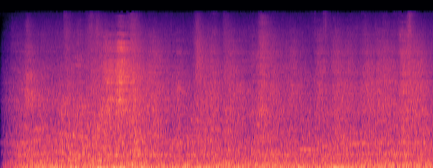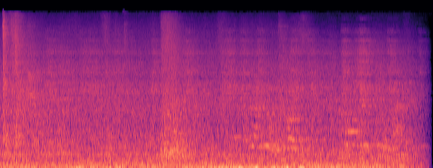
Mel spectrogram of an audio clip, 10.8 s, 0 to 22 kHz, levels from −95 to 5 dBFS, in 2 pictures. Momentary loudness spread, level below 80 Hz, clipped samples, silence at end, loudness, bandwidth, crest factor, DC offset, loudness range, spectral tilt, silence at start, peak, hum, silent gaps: 5 LU; -26 dBFS; under 0.1%; 0.05 s; -22 LUFS; 16 kHz; 16 dB; under 0.1%; 2 LU; -4 dB/octave; 0.05 s; -4 dBFS; none; none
